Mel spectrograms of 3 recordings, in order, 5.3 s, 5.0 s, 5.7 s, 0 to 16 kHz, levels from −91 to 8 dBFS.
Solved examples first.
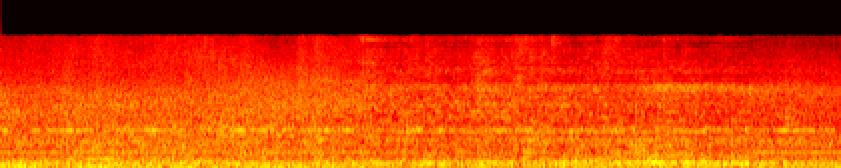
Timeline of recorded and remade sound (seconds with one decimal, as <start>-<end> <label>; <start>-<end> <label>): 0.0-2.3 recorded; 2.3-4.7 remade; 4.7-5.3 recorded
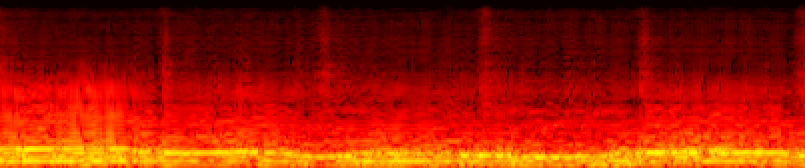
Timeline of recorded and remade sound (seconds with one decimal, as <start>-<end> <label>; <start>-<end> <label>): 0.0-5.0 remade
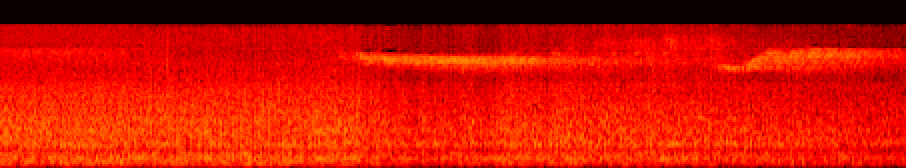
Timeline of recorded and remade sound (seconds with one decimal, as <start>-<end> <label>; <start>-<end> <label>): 0.0-0.8 recorded; 0.8-5.7 remade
